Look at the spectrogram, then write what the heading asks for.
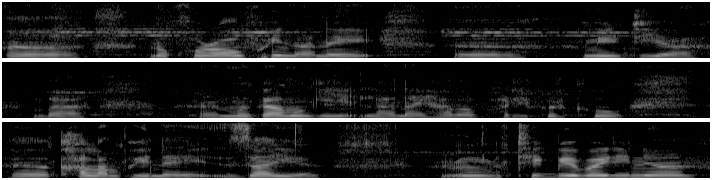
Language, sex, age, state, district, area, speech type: Bodo, female, 18-30, Assam, Udalguri, rural, spontaneous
